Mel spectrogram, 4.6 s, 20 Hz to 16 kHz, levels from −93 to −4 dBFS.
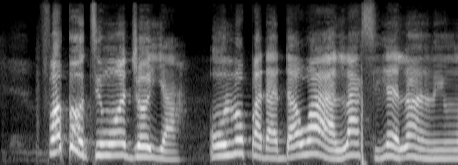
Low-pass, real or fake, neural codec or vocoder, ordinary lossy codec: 14.4 kHz; fake; codec, 44.1 kHz, 2.6 kbps, SNAC; Opus, 64 kbps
